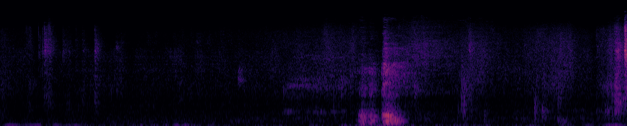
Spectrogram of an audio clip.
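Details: Welsh Terrier indoors during an obedience training session, giving one short, low, abrupt bark partway through, surrounded by quiet room tone, soft shuffling and faint movement noises.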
